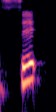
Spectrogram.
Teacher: Short I, near closed, near front, unrounded vowel.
